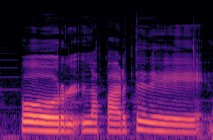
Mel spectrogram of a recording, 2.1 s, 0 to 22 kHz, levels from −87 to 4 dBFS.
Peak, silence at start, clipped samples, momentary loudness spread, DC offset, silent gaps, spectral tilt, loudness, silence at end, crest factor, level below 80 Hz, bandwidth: -10 dBFS; 0.2 s; under 0.1%; 9 LU; under 0.1%; none; -7 dB/octave; -24 LUFS; 0 s; 14 dB; -56 dBFS; 12 kHz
